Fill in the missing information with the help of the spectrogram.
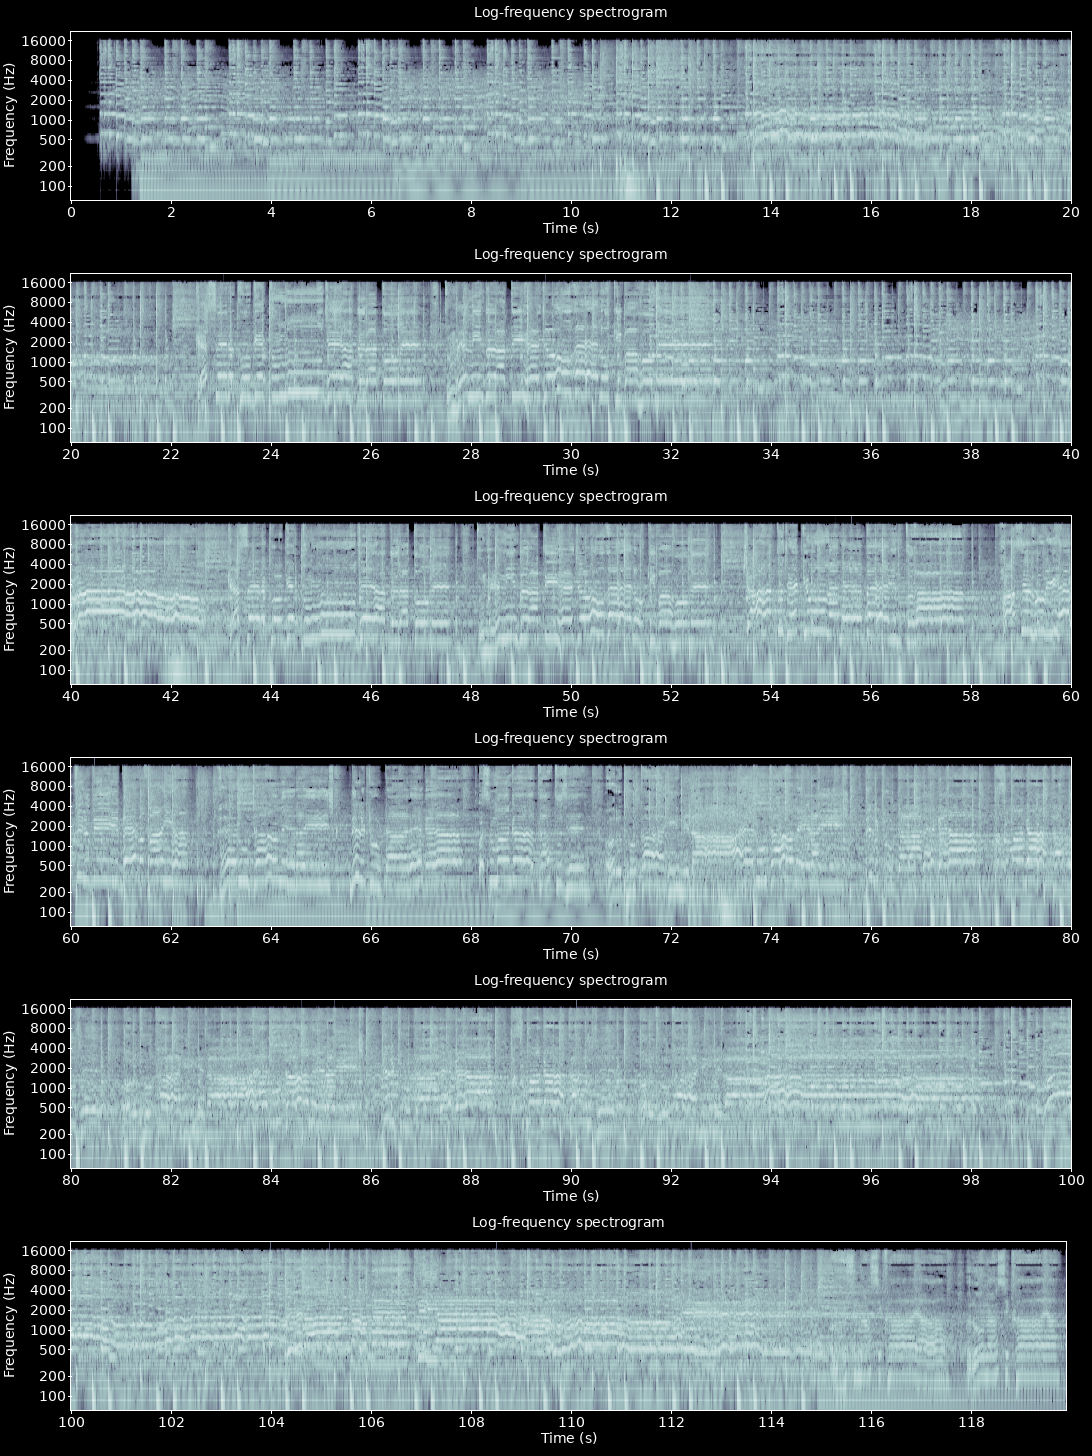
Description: emotional Hindi song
